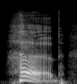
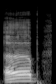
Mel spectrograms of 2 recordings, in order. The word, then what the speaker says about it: herb: can also be pronounced herb usually if you are from the US you won't pronounce the H you'll say herb and people from Britain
